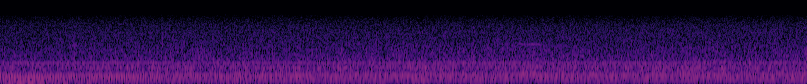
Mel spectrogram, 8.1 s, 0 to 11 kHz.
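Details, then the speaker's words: 2009 Canarm Twister ceiling fan mounted on rafters, running: only a faint, steady low hum under soft air noise, no ticking or rubbing; hum not transferring through the lumber, almost silent; normal motor hum. "It's not transferring the hum through the lumber or whatever. It's like almost silent."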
